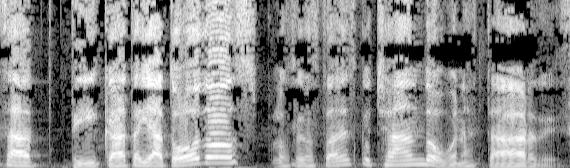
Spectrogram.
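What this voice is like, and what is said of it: Odd mixed Latin American-Spanish accent. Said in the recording (Spanish): “Tienes un acento ahí medio raro ... sacaste un acento entre eh, colombiano, cubano, venezolano, canario, peninsular, que no te entiendo”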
